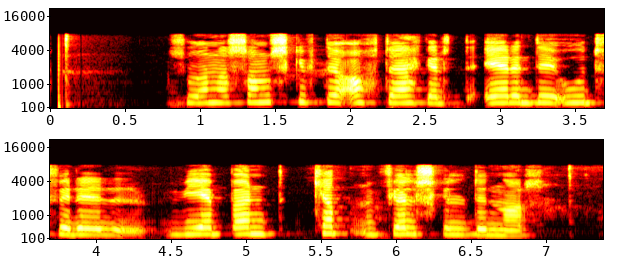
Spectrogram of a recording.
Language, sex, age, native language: Icelandic, male, 11, Icelandic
